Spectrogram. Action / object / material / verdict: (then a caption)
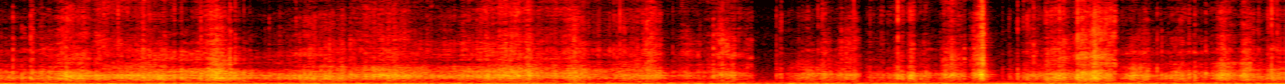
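scrape / painted cotton canvas on a stretcher frame / cotton canvas / none. Long nails scratch across a hollow, painted, stretched cotton canvas, moving over the painted sphere and the background. A steady, dry scraping rasp centered in the mids sits over a low, constant rumble, with brief brighter flicks near the end as the nails change direction.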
